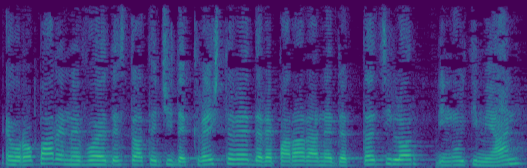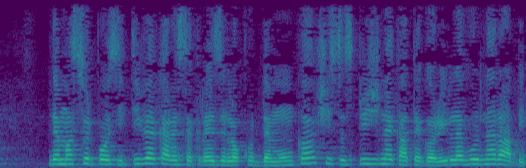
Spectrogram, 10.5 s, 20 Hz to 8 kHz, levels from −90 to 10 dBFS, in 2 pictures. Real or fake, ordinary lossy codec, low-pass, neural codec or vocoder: real; none; none; none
